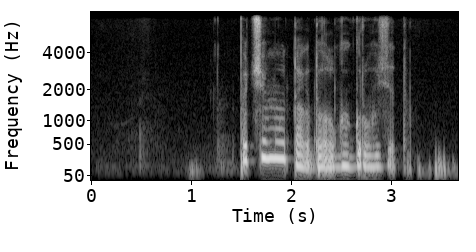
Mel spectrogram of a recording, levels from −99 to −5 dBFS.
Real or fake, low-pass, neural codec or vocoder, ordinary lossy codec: real; 7.2 kHz; none; none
